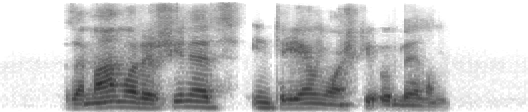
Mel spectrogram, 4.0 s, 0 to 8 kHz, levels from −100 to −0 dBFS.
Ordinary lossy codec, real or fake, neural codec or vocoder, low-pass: AAC, 32 kbps; fake; codec, 16 kHz, 2 kbps, X-Codec, HuBERT features, trained on general audio; 7.2 kHz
